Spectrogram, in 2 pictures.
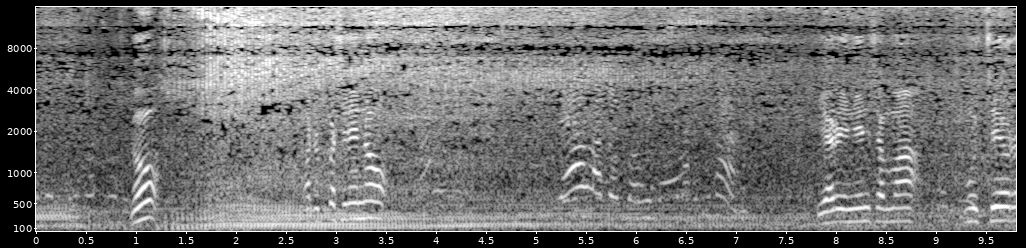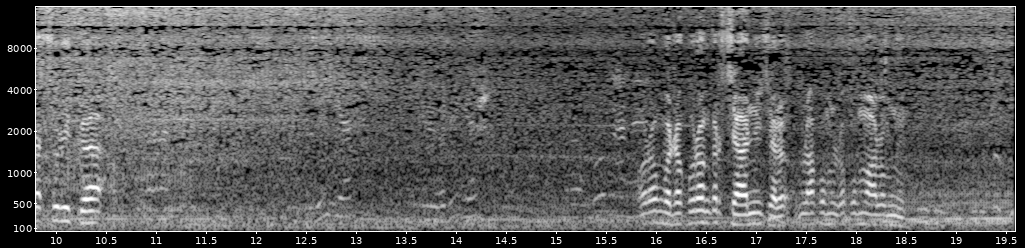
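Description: Young women chat and laugh close by, outdoors.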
